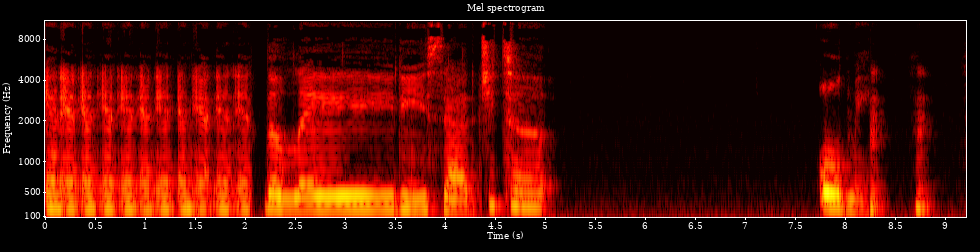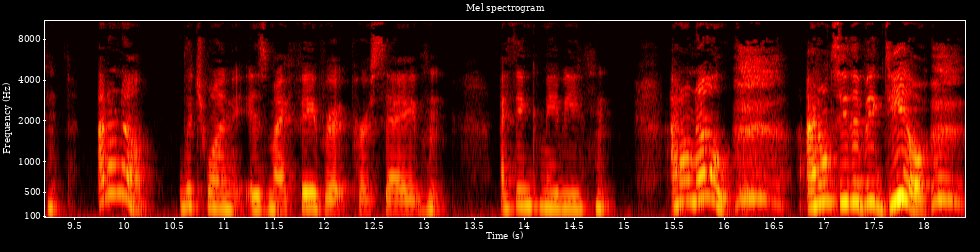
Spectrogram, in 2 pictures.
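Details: Example of the word 'and' repeated many times before continuing, given as an illustration of stuttering's core repetition behavior; stuttering-like disfluency (whole-word repetition).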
